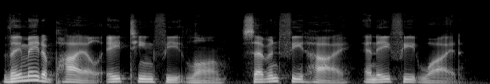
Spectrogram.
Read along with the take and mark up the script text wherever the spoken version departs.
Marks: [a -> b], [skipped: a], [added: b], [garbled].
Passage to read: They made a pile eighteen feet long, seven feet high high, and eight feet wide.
They made a pile eighteen feet long, seven feet high [skipped: high,] and eight feet wide.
